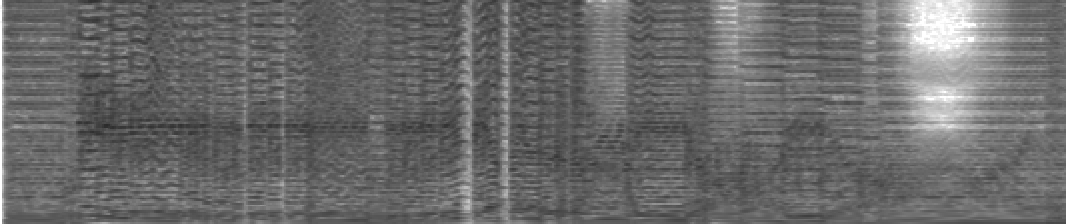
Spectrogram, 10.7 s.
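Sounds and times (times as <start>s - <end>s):
E-mu Morpheus synthesizer: 0.1s - 10.6s.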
